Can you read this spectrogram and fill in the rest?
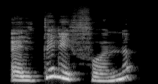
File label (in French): "elle telephone", French; telephoner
